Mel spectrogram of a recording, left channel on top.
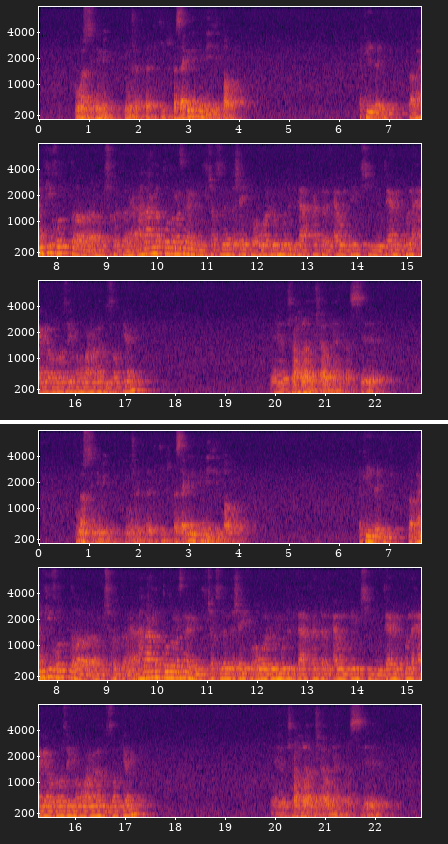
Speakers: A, on the left (about 70°); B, on the right (about 70°).
A: في وسط
B: فاهم
A: التيم بيكون في مشتتات كتير بس أكيد التيم بيفيد طبعا
B: اكيد اكيد طب هل في خطة او مش خطة ه- هل عندك قدوة مثلا الشخص ده انت شايفه هو الرول موديل بتاعك فانت بتحاول تمشي وتعمل كل حاجة وراه زي ما هو عملها بالظبط يعني
A: أه بصراحة لا مش قوي يعني بس أه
